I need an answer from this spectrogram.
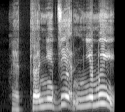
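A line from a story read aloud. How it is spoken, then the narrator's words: Howling. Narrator (Russian): взвыл генерал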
